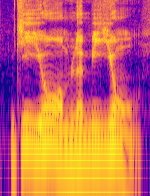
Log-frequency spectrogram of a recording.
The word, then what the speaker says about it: Guillaume le Millon: Guillaume le Millon. Okay. If it doesn't rhyme, you're not pronouncing it right. Nice. Guillaume le Millon.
